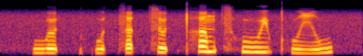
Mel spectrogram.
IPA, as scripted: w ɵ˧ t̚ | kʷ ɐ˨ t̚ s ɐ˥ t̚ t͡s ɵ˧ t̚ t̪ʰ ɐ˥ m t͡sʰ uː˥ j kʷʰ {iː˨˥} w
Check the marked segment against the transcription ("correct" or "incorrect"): correct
